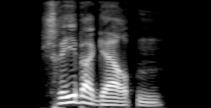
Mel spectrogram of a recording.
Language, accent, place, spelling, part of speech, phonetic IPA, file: German, Germany, Berlin, Schrebergärten, noun, [ˈʃʁeːbɐˌɡɛʁtn̩], De-Schrebergärten.ogg
- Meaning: plural of Schrebergarten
